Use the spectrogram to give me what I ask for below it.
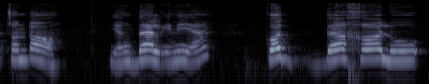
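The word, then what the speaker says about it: قد دخلوا: Contoh yang dal ini ya, qad dakhalu. Nah, qad dakhalu tulisannya yang ada 2 dal, yang satu dalnya mati, yang satu bertasjid. Maka dal yang pertama kita leburkan, kita tidak anggap ya,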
